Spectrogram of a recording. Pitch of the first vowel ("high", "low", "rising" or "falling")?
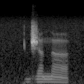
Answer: low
